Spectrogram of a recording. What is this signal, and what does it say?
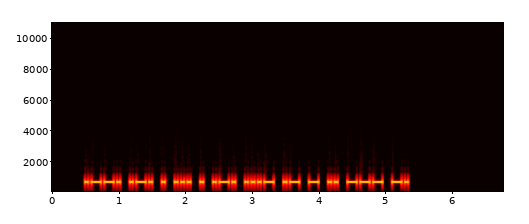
Morse code, heard as a keyed tone, about 25 wpm, 700 Hz. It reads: PRESERVATION
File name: Twelve Letter Words - 25wpm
